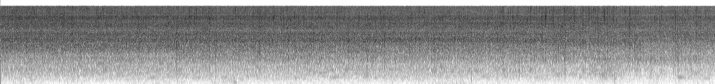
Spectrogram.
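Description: Beef burger patty and potato rounds sizzling steadily on a hot flat-top griddle, the patty pressed flat under a stainless steel burger smasher and wax paper. The sizzle eases slightly toward the end.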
